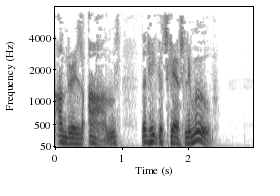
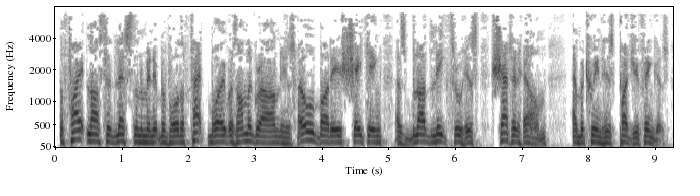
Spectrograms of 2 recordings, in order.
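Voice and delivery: usual speaking voice

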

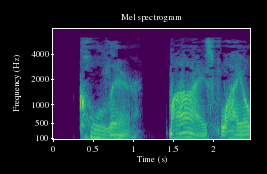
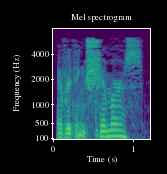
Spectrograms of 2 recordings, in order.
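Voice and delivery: plain reading voice

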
